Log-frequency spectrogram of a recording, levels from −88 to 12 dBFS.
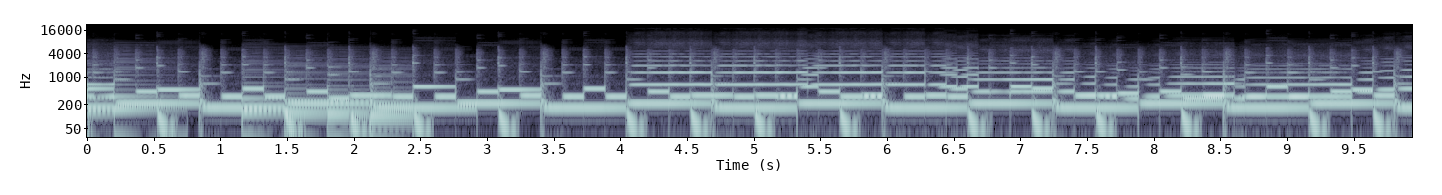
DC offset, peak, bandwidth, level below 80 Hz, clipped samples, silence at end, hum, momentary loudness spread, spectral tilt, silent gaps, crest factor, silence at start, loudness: under 0.1%; 0 dBFS; 8 kHz; -26 dBFS; under 0.1%; 0 s; none; 3 LU; -9 dB/octave; none; 12 dB; 0 s; -12 LUFS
